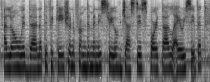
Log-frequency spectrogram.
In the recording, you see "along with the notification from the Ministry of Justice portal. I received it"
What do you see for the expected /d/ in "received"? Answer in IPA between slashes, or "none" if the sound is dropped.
none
